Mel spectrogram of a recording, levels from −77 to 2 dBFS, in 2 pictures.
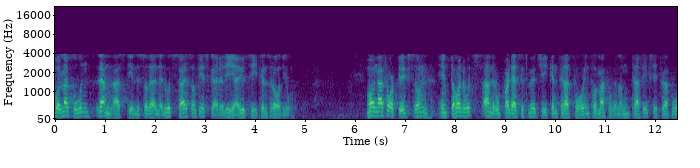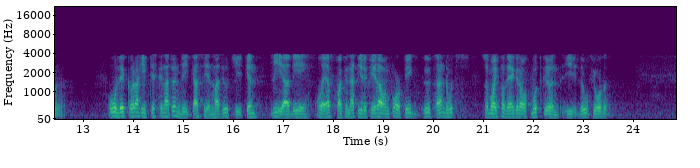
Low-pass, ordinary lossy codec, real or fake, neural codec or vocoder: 7.2 kHz; AAC, 16 kbps; fake; codec, 16 kHz, 1.1 kbps, Voila-Tokenizer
